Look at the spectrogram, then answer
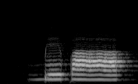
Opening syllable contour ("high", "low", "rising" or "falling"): high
